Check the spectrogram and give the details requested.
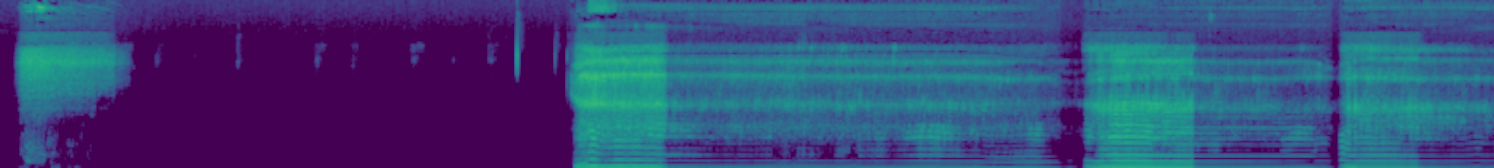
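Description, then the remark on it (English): One breathy exhale, a pause of silence, then long, loud voiced sighs of "ah" through the mouth with a steady low pitch, three sustained out-breaths in a row, as in a guided conscious breathing exercise. “Thank you for taking the time for yourself, conscious breathing exercise, being current here now.”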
